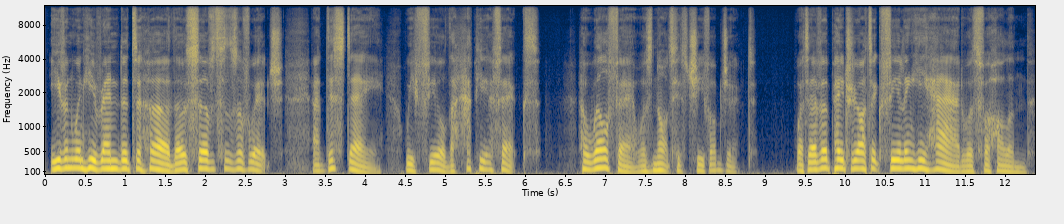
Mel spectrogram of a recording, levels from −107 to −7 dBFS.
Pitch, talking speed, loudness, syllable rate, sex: 135 Hz, 160 wpm, -18 LUFS, 4.7 syllables/s, male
